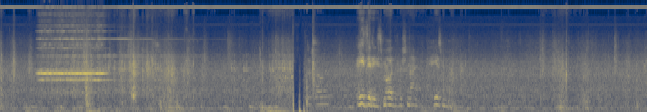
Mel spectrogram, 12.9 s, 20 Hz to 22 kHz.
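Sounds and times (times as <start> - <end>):
low hum: 0.0 - 12.9
telephone ringing with an electronic trill: 0.7 - 4.2
speech: 7.2 - 9.3.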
